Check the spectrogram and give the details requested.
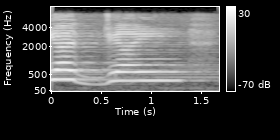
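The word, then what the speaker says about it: यज्ञं: दैवमेवापरे यज्ञै योगिनः पर्युपासते ब्रह्माज्ञावपरे यज्ञै यज्ञेनैवोपजुह्वति दैवमेवापरे दैवमेवापरे ಯಜ್ಞೈ ಅಥವಾ ಯಜ್ಞೈ ಅನುಸ್ವಾರದ ಉಚ್ಚಾರಣೆ ಇಲ್ಲಿ ನಾಸಿಕಾಯ ರೀತಿ ಬರಬೇಕು. ಕಾರಣ ಮುಂದಿನ ಶಬ್ದ ಯೋಗಿನ ಅವರ್ಗೀಯ ವ್ಯಂಜನ ಯದೊಂದಿಗೆ ಪ್ರಾರಂಭ ಆಗ್ತಾ ಇದೆ.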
